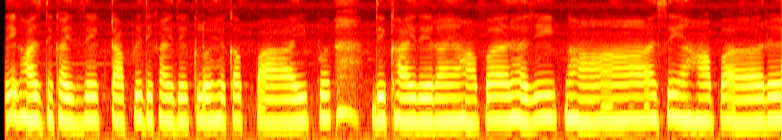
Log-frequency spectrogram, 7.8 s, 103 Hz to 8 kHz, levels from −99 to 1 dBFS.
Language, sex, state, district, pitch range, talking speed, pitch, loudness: Hindi, female, Maharashtra, Solapur, 190-205 Hz, 170 wpm, 195 Hz, -15 LUFS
